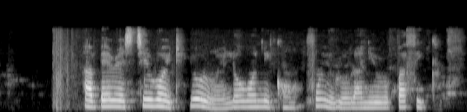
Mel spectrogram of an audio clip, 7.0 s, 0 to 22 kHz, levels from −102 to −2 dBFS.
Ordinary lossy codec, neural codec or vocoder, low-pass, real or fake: none; none; none; real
